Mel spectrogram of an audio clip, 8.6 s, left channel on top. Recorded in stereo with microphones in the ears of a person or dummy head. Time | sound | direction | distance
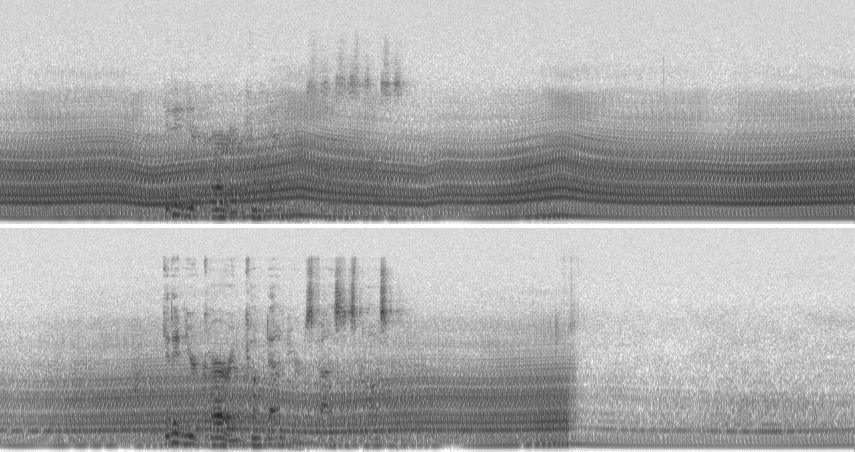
1.6 | a man speaking | 65° right (ahead or behind) | 2.5 m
